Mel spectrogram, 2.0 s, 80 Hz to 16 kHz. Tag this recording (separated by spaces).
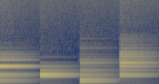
440-hz image2wav note tone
